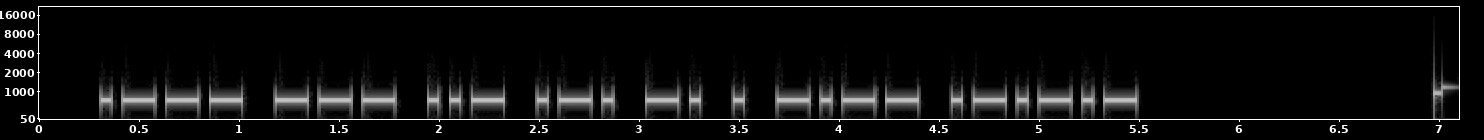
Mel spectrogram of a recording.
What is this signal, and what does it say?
Morse code, heard as a keyed tone, about 21 wpm, 700 Hz. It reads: JOURNEY.
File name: Sentences with 9-Word Phrases - 22wpm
